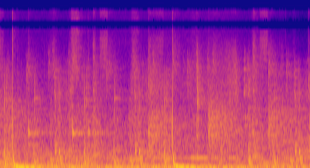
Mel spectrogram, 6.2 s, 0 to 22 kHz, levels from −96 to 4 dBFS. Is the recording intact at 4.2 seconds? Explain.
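No. At 4.2 seconds, as throughout the clip, the audio shows stereo read as mono: the left and right samples, which alternate in the file, are being read in sequence as one channel. Each moment therefore takes twice as many samples to play, so the sound runs at 0.5x speed and sits 12 semitones, a full octave, too low, with a fainter mirrored copy of the sound showing up in the upper half of the spectrum.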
